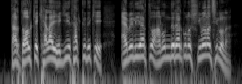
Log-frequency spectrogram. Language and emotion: Bengali, happy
